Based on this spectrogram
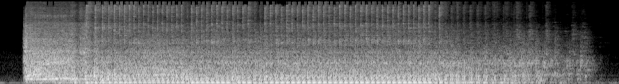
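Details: Yard Machine 826 snowblower, 8 hp, 26 in, no air filter: small single catches at once and runs with an even, quick thump for several seconds before winding down; starts and runs.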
